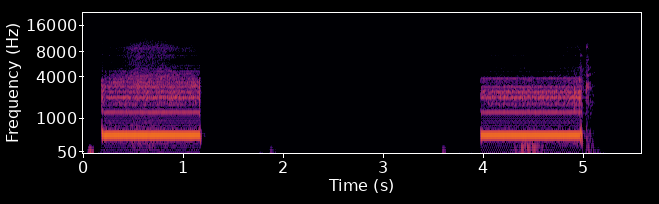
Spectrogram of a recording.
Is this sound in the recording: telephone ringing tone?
yes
